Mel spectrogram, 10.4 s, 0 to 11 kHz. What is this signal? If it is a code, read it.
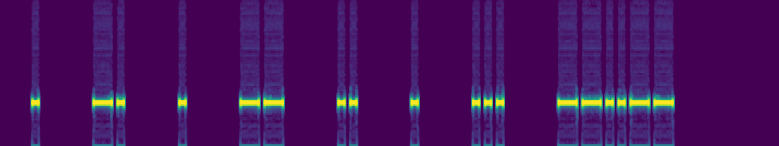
Morse code, heard as a keyed tone, about 15 wpm, spaced as for 8 wpm, 1000 Hz. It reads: ENEMIES,
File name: qotdfiles / 8wpm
